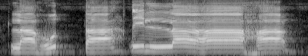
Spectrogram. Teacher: আর যদি এই আল্লাহ শব্দের লামের পূর্বে জবর থাকে অথবা পেশ থাকে তাহলে এটাকে মোটা করে পড়তে হয়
